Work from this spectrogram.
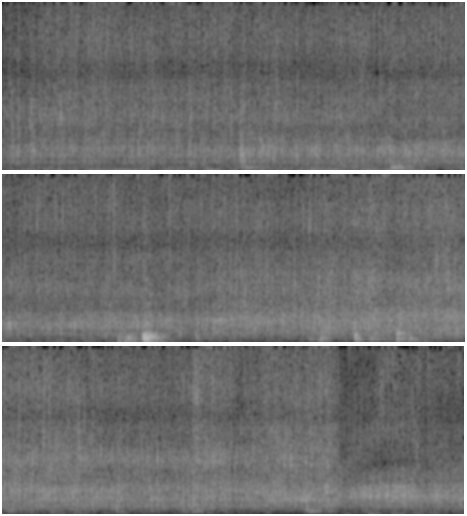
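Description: Half a kilo of chicken sizzles and fries in a pan with softened onion and tomato for a chicken gravy. The crackle is steady and close, with a few sharper pops and stirring clatters.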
